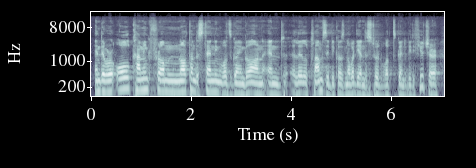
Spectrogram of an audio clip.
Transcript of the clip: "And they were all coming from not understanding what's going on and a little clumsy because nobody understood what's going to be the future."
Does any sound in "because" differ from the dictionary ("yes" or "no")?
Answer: no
